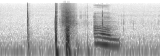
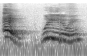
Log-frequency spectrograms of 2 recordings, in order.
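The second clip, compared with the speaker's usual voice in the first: sudden raised call, higher; calling to the dog; 6 semitones higher, 7 dB louder than usual. Real, not acted. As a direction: snap round at the dog mid-stream.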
